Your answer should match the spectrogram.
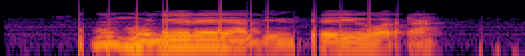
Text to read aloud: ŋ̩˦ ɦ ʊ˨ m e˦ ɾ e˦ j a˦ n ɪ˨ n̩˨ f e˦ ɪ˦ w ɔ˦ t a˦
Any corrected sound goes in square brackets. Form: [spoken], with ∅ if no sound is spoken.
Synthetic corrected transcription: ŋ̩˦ ɦ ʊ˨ [ɲ] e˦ ɾ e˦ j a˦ [d] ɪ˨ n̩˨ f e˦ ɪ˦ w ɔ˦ t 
